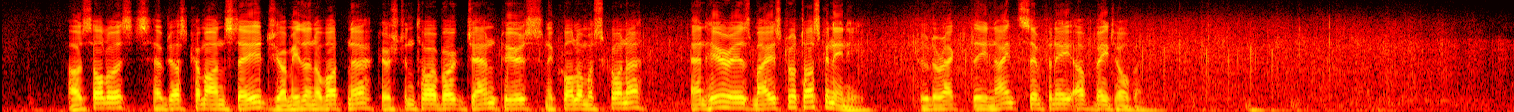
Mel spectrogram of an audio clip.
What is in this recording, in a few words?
Announcer; Beethoven Symphony 9; Toscanini; 1939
